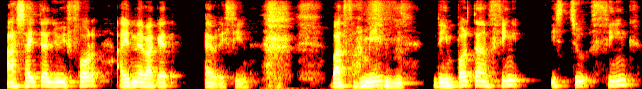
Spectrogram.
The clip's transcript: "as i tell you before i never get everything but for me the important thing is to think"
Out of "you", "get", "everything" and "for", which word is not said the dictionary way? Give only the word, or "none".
everything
